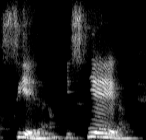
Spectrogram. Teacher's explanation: Aquí encontramos una vocal cerrada I y una vocal abierta E y el acento recae en la abierta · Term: diptongo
